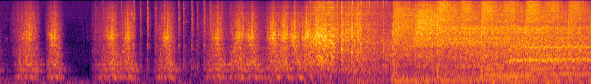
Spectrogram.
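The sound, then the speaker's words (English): An old, rickety Dodge convertible car engine cranks in a rough, rhythmic stutter for several seconds, then catches and roars to life, revving loudly. “old Dodge convertible. It's super rickety, but it was a convertible and he had a car, so why the hell not?”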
